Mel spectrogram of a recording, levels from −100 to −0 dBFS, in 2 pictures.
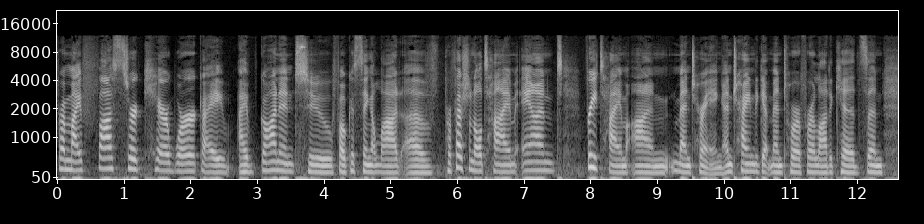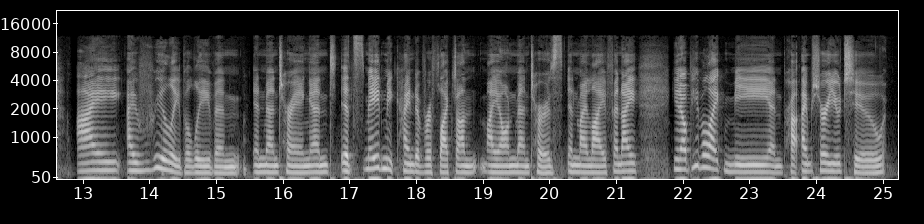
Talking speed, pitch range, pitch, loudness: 155 wpm, 160-195 Hz, 170 Hz, -24 LUFS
